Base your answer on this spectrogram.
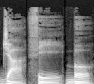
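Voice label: "jathibo", concatenated syllables; Affixing experiment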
